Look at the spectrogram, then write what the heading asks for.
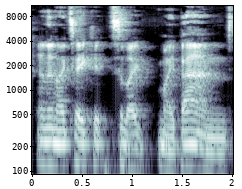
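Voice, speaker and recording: Low-voiced man host in a roomy space. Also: moderate pace. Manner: relaxed, hesitant, many fillers. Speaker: podcast host. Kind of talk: casual interview chat. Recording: roomy echo.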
